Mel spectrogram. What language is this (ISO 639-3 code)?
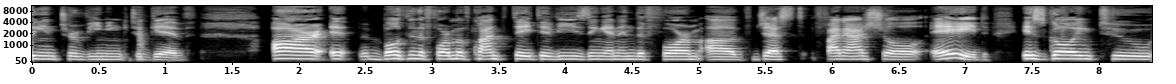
eng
